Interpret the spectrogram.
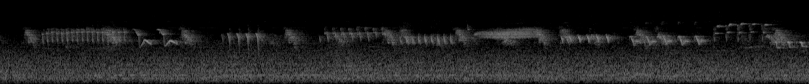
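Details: Greenfinch singing in Jordan, heard through a window: continuous jumble of fast trills, twitters and nasal buzzy wheezes, ending with a falling drawn-out note, over constant soft hiss.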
